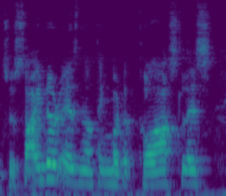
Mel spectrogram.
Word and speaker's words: CIDR: IP address' this is something called CIDR or we pronounce it as cider you might notice that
